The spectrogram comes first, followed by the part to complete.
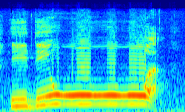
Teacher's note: Dengung. hidiwa, sambil masuk ke rongga hidung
